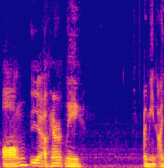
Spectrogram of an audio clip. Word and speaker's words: Aang: It was like Aang. Aang to Ong.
